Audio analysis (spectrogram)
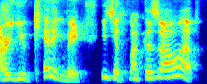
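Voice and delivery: high-pitched mock exasperation; annoyed cops. Cops reacting to Batman showing up, annoyed. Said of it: "how immediately annoyed the cops are".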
